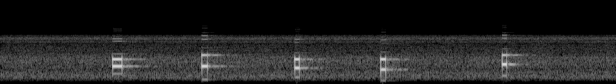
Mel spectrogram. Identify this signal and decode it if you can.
DTMF, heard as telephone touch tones, dialled by hand, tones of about 70 ms, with room echo. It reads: 7 9 4 1 #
